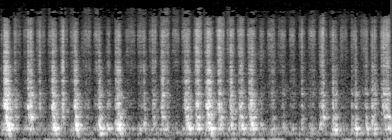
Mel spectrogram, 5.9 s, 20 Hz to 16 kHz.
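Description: A wooden stylus point scratches across a flat A4-size scratch-art sheet lying on a table, its black coating over a rainbow layer, while the other hand holds the sheet. A quick, irregular series of short, dry rasping strokes, each fading almost at once.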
